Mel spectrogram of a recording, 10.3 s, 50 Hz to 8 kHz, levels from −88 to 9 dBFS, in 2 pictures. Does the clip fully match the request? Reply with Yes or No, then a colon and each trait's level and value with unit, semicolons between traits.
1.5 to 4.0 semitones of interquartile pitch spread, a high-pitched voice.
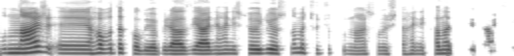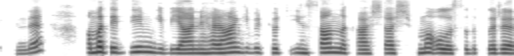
Yes: average, 2.7 semitones; high, 210 Hz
